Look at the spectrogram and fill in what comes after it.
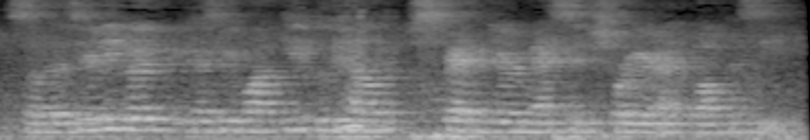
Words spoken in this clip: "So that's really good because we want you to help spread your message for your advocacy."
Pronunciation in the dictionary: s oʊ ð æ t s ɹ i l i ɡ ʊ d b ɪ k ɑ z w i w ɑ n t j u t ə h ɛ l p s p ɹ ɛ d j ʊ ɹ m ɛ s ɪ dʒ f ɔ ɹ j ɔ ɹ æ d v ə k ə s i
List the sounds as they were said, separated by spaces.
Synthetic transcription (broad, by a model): s oʊ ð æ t s ɹ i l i ɡ ʊ d b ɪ k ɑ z w i w ɑ n t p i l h h ɛ l p s p ɛ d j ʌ ɹ m ɛ s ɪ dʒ f ɔ ɹ j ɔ ɹ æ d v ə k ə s i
